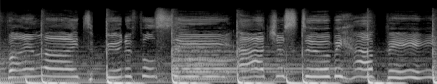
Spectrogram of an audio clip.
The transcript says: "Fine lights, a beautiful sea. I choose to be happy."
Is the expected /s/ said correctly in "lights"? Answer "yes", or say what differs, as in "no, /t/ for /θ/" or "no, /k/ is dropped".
no, /s/ is dropped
